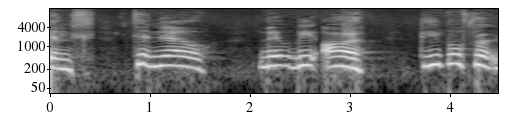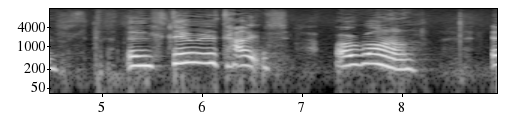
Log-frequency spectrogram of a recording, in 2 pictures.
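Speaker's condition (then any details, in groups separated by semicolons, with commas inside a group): Cerebral palsy; since birth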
